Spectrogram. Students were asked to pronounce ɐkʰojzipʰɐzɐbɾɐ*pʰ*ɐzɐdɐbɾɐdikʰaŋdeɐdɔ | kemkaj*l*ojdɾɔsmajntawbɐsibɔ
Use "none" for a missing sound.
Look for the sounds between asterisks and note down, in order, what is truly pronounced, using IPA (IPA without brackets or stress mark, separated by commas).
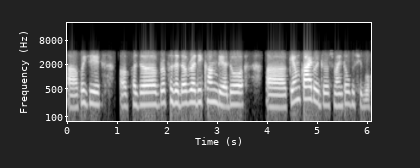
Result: pʰ, ɾ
